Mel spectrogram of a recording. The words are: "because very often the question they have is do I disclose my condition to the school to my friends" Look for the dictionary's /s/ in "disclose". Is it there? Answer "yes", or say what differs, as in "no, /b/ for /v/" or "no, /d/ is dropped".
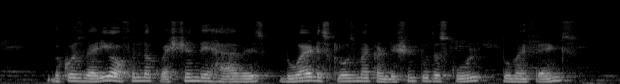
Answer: yes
